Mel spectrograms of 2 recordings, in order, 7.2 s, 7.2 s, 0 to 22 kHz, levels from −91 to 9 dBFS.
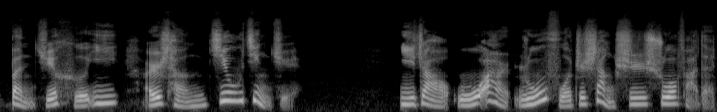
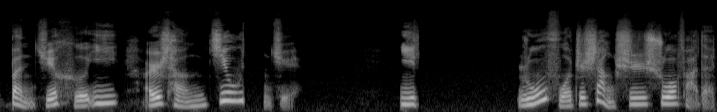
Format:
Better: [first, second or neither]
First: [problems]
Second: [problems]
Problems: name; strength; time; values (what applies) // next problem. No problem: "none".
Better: first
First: none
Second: audio cutting out; at 2.5 s and at 4 s for 1 s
